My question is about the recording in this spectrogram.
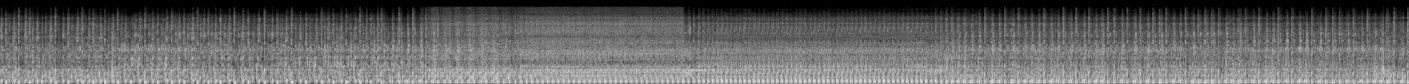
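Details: Honda GC160 5 hp engine on a pressure washer, after the plugged air filter was dealt with: steady, even single-cylinder chug, about three beats a second, no bogging; running properly.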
